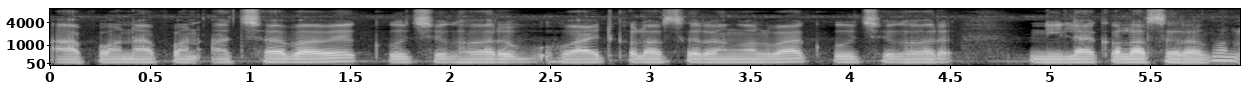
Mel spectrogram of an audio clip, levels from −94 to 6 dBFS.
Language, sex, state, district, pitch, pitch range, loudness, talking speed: Bhojpuri, male, Bihar, Muzaffarpur, 115 Hz, 110-120 Hz, -17 LUFS, 170 wpm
